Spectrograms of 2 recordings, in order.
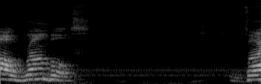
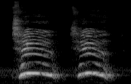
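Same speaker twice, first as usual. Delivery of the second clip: very high falling toots; train whistle toot; 5 dB louder than usual. Pretend. Narrator voices the train whistle, high toots. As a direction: pipe it high like a steam whistle.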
